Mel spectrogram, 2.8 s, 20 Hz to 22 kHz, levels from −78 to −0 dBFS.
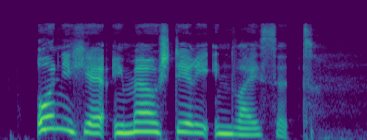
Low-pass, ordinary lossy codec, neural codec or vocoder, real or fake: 10.8 kHz; none; none; real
